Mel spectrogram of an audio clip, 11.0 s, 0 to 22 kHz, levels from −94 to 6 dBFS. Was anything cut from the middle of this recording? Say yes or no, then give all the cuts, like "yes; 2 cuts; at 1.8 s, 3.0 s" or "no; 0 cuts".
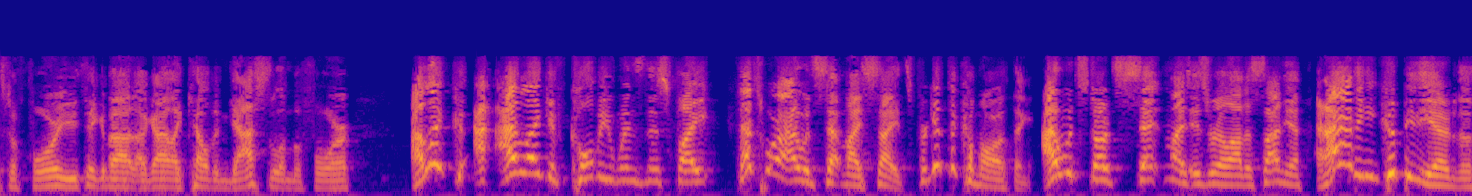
yes; 6 cuts; at 1.0 s, 2.9 s, 5.4 s, 8.9 s, 9.8 s, 10.1 s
